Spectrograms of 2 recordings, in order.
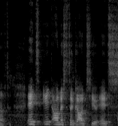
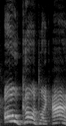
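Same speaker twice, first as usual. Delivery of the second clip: high, loud imitation of a frightened shriek; retold scream; 14 semitones higher, 12 dB louder, slower than usual. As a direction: mimic her startled scream, much higher and louder. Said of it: "she just screamed".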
